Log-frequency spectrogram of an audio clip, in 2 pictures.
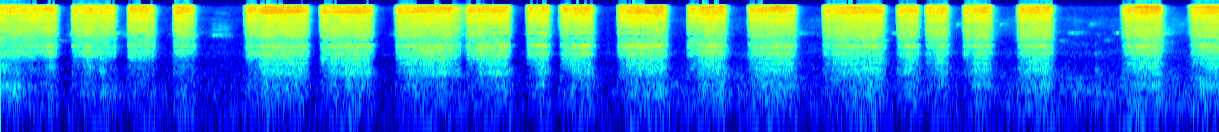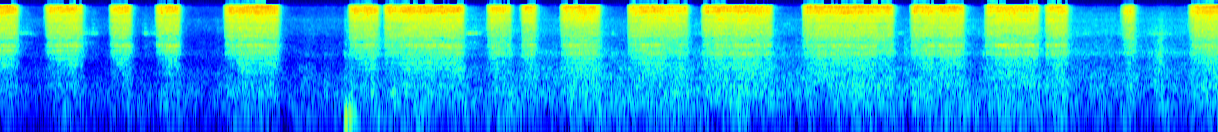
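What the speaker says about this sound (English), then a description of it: "Put loads of rags around to stop the overspray" Iridescent paint sprayed onto a turned sycamore wood bowl, heard as many short, loud hissing bursts in quick irregular succession, with brief gaps between them throughout.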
